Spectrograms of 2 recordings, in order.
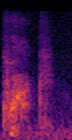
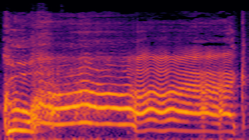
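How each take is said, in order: First: The quack is said at normal, quieter volume. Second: The quack is said very loudly.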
